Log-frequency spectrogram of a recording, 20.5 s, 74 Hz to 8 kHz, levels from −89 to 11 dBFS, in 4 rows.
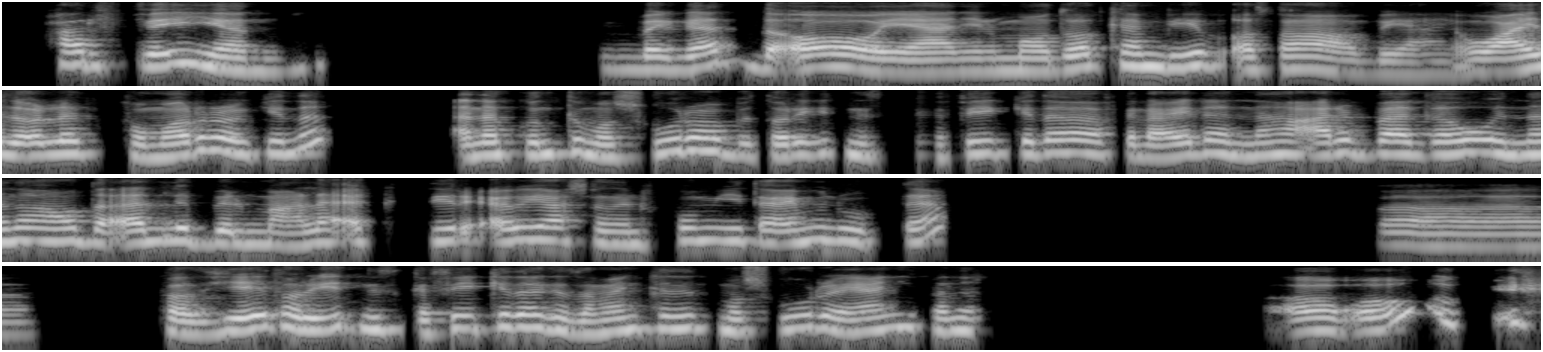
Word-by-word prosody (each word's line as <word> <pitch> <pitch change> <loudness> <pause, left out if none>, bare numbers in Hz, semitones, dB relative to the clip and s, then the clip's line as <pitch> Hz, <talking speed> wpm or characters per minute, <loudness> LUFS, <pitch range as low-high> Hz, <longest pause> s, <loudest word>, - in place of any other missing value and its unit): حرفيًا. 230 -7 +1 1.1
بجد 190 +4 0
آه، 205 -2 +6
يعني 165 0 +1
الموضوع 175 +3 0
كان 225 0 +1
بيبقى 215 -3 0
صعب 185 -6 -1
يعني 145 0 -9
وعايزة 170 +5 +4
أقول 210 +2 +4
لك 230 0 +2
في 200 - -4
مرّة 210 +8 +3
كده 235 - -2 0.4
أنا 215 - +3
كنت 220 +2 -1
مشهورة 240 +6 +1
بطريقة 210 0 -2
نسكافيه 215 +2 -6
كده 240 +1 +1
في 225 -3 -6
العيلة 195 +5 +1
إنّها 220 +1 -1
عارف 215 +2 +1
بقى 225 -1 +3
جَو 235 +3 +2
إن 225 -2 0
أنا 235 +2 +2
أقعد 240 -2 0
أقلِّب 225 +2 +2
بالمعلقة 205 +2 -1
كتير 240 0 -4
أوي 255 +3 +1
عشان 250 -4 -2
الفوم 245 +5 -5
يتعمل 240 +1 -1
وبتاع. 230 - -3 1.5
ف - - -14 1.0
فهي 210 +5 +4
طريقة 250 -1 +2
نسكافيه 235 +2 -3
كده 265 0 +2
ج 250 - 0
زمان 205 +4 -1
كانت 245 -1 -2
مشهورة 230 +5 -2
يعني، 225 +6 -1
فأنا 215 +1 -1 1.0
آه، 215 +2 +1 0.2
آه - - +3
أوكي 320 +1 -4
220 Hz, 150 wpm, -15 LUFS, 195-245 Hz, 1.5 s, آه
